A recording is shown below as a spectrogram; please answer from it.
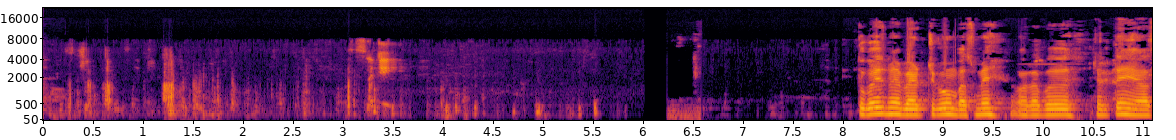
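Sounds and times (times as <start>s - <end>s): bus interior rumble: 0.0s - 6.6s.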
